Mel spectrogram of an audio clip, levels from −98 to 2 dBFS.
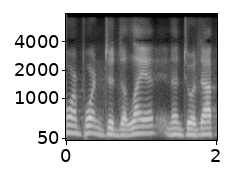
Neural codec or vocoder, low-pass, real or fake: codec, 24 kHz, 0.9 kbps, WavTokenizer, large speech release; 7.2 kHz; fake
